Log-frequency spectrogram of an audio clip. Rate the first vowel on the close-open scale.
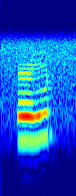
close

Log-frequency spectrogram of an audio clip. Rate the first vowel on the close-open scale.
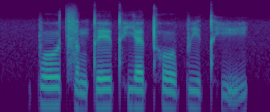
mid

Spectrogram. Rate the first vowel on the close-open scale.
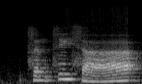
open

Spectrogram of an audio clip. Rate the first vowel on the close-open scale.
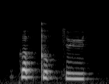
open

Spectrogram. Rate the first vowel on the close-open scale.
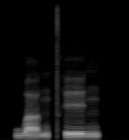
open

